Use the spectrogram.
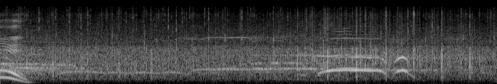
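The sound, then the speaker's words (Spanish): An audience applauds the Lord in a dense, steady wash of clapping that lasts throughout, with voices calling out and cheering over the claps. “Oh, dale un fuerte, fuerte aplauso al Señor.”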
